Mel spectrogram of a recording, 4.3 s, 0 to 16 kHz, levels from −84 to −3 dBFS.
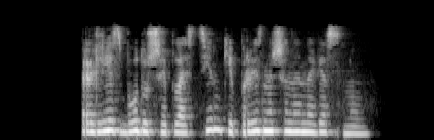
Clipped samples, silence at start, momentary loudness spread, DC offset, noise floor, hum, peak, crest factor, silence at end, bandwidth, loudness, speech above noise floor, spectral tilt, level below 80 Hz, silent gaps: under 0.1%; 0.8 s; 10 LU; under 0.1%; under -90 dBFS; none; -2 dBFS; 14 dB; 0.65 s; 7.8 kHz; -15 LUFS; over 75 dB; -3.5 dB/octave; -58 dBFS; none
